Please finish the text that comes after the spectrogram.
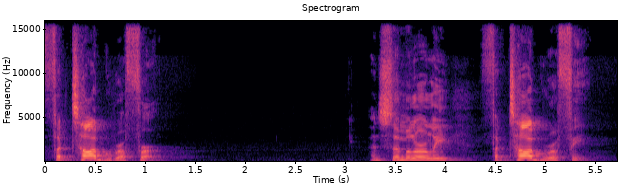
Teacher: the next two words are photographer and photography in these words the stress is on the second syllable it becomes a long tah and the other vowels become short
